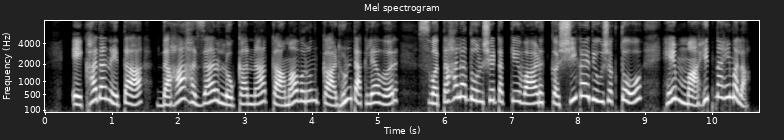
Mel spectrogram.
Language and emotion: Marathi, disgusted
